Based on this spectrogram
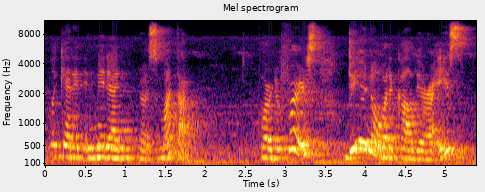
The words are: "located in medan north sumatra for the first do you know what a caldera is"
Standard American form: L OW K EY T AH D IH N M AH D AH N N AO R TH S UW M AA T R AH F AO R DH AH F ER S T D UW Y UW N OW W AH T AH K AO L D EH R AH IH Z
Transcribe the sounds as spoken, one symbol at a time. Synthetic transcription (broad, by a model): L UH K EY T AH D IH N M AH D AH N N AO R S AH M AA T AH F AO R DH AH F ER S T D UW Y UW N OW W AH T AH K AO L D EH R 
